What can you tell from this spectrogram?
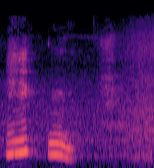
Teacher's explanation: Observem que a língua se eleva na produção desses 2 segmentos.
